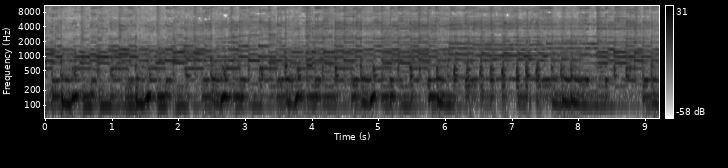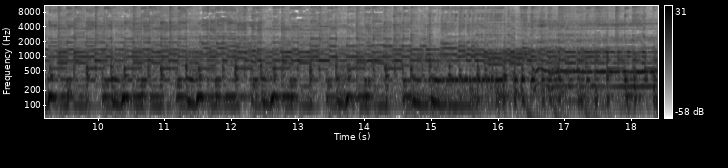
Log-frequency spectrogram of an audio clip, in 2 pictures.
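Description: Mewari Rajasthani folk dance music: a repeating drum rhythm under a held, wavering melody, played loudly and steadily.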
